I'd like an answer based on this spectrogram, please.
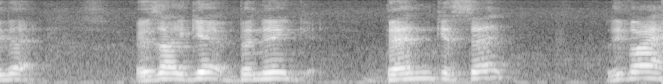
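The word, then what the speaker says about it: Bene Gesserit: that as I get Ben cassette Levi how do I say this yes how do I say this Ben Gazette you say it like I think you could say it like Ben Jesuit you're very good so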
